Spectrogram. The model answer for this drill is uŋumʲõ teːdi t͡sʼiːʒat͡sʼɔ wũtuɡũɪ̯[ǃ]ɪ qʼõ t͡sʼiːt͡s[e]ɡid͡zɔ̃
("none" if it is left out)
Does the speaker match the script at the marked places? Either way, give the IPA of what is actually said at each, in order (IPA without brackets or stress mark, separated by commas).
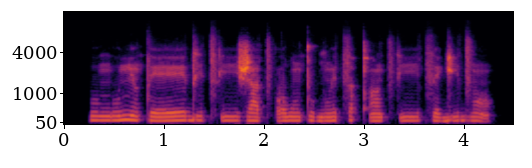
t͡s, e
